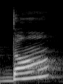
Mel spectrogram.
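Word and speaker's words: dans: of sounds oh and s which is coming at the end that is silent so the pronunciation is in or inside okay so don is in our inside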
